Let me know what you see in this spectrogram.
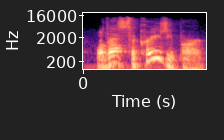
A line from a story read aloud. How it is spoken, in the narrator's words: Paul says with a giddy laugh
